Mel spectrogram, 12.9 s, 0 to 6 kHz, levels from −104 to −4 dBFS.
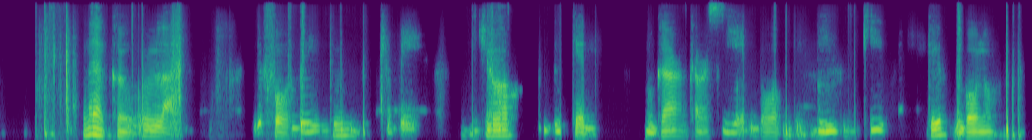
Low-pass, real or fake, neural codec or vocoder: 5.4 kHz; fake; codec, 16 kHz, 0.5 kbps, X-Codec, HuBERT features, trained on general audio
